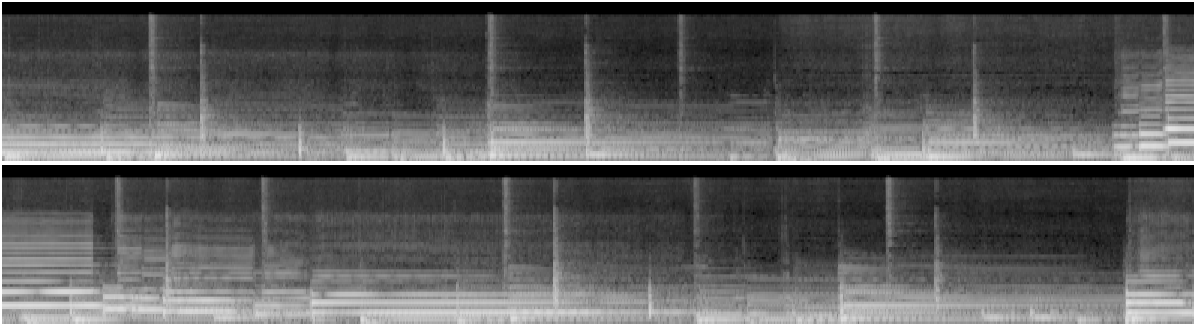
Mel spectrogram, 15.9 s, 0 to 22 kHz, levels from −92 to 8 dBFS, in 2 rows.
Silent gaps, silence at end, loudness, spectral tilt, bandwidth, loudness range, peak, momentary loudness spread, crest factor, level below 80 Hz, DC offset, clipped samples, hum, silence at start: none; 0 s; -17 LUFS; -8 dB/octave; 16 kHz; 9 LU; 0 dBFS; 15 LU; 16 dB; -28 dBFS; under 0.1%; under 0.1%; none; 0 s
